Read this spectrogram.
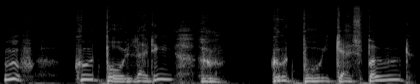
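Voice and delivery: high, feeble talking-dog yips; faint doggy voice with little woofs; faintest barks. A narrator's reading. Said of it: "managed the faintest of barks".

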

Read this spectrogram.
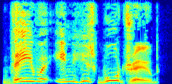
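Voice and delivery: insist, offended; Miss Drapes. Acted. Miss Drapes revealing where the ledgers were, indignant.

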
